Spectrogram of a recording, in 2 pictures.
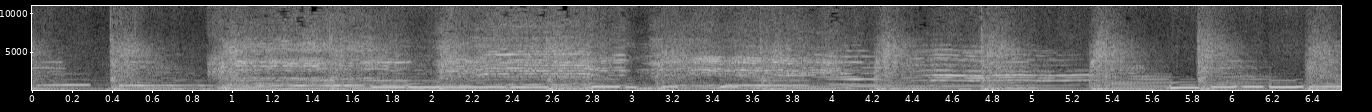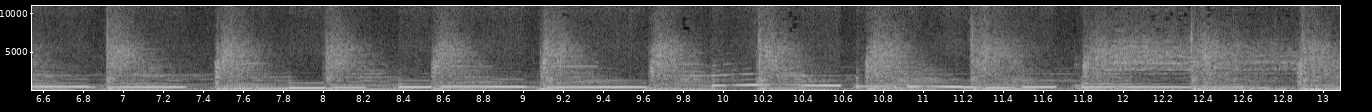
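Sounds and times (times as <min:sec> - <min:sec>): bass line: 0:00.0 - 0:13.0
electric guitar melody: 0:00.0 - 0:13.0
steady drum beat: 0:00.0 - 0:13.0.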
